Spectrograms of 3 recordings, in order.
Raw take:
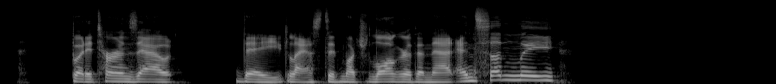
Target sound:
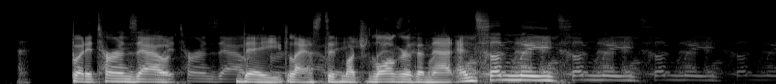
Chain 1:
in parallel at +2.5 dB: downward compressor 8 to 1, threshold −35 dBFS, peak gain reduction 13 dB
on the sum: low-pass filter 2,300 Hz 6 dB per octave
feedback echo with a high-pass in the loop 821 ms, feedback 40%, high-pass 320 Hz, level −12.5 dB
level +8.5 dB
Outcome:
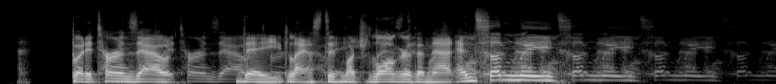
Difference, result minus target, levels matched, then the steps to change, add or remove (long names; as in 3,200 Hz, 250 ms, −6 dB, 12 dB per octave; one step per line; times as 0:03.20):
2,000 Hz band +3.5 dB
change: low-pass filter 940 Hz 6 dB per octave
